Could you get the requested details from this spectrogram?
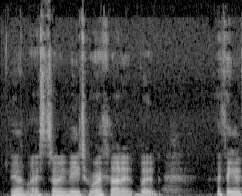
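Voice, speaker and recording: A man talks at a moderate pace. He is soft-spoken. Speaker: author and vlogger. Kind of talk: casual monologue vlog. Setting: self-recorded video. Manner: halting, pauses mid-sentence.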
